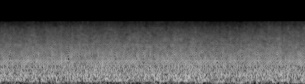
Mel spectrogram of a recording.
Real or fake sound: fake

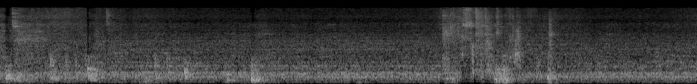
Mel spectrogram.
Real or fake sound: fake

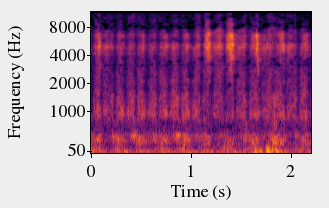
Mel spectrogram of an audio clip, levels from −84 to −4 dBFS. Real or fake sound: fake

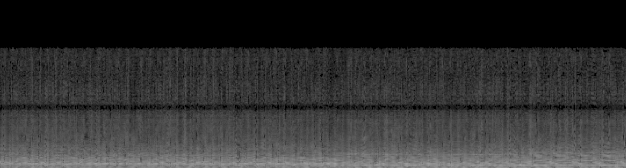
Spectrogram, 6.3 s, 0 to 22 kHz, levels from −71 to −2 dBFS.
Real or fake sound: fake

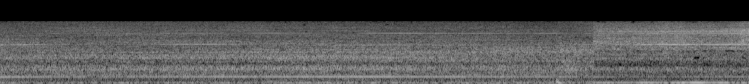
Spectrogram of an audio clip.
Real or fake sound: real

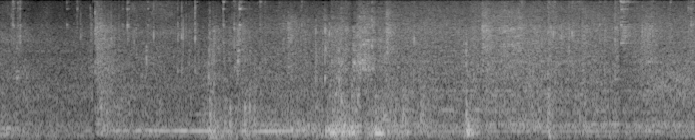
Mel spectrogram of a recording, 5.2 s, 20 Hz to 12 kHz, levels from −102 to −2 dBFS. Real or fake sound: real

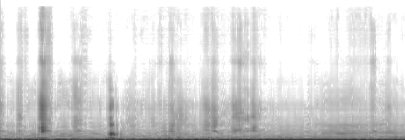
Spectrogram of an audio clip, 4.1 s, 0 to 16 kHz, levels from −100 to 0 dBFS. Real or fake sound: fake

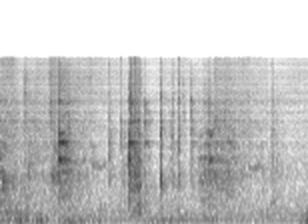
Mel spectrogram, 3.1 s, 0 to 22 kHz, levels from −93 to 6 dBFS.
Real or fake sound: fake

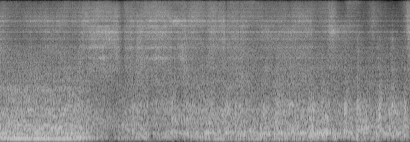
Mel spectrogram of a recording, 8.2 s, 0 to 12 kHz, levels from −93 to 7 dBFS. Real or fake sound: fake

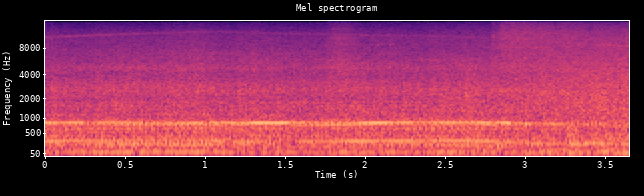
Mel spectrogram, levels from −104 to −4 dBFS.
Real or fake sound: real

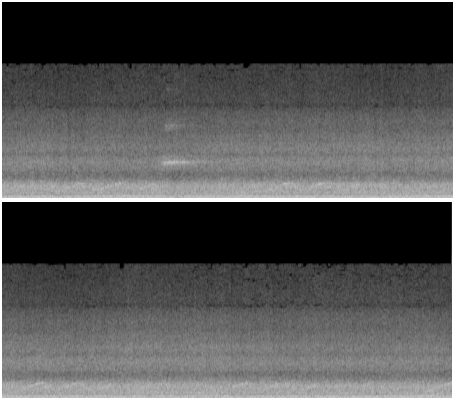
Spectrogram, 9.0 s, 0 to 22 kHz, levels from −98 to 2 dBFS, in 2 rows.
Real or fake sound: real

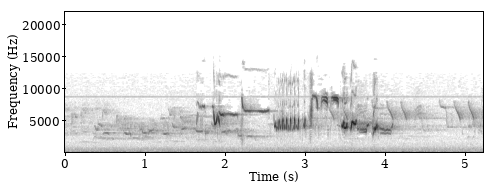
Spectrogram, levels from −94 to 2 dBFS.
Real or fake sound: real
